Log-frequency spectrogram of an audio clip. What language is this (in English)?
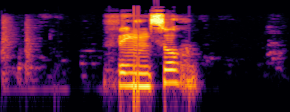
Ghomala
